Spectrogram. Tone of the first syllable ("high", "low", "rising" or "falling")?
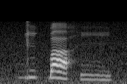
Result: high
